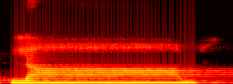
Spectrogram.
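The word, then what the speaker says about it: لام: Now next letter is lam, lam, lam. So when we pronounce lam, the tip of the tongue will touches the back side of the gum, that is back side of the upper front teeth.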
